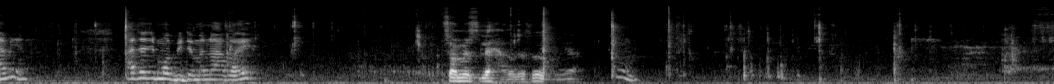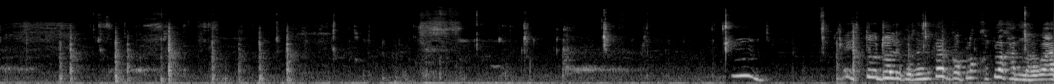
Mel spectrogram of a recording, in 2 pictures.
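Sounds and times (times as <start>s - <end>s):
chewing and mouth smacks: 0.4s - 1.4s, 2.8s - 21.0s.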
